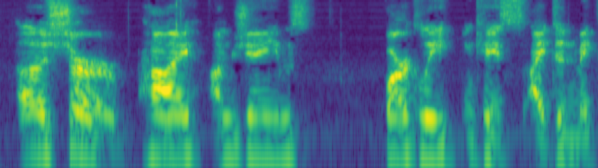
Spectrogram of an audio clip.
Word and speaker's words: Barkley: way to pronounce it b a r k l e y that spells Barkley it sounds like Barkley it is Barkley I I should stop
